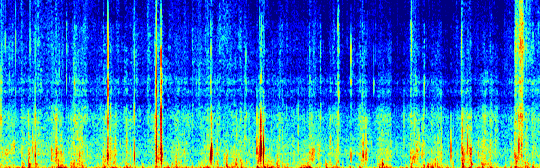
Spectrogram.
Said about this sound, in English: As you can maybe hear from the crunching underfoot, this is mostly beech trees, as we're walking on all the beech nuts.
